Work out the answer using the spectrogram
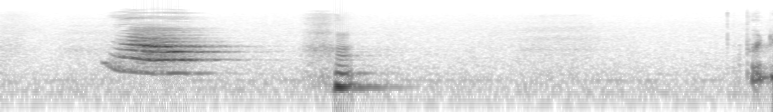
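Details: Pet lilac-crowned amazon indoors giving a loud, drawn-out cat-like meow with a harsh harmonic tone, followed by a short clipped note; a person speaks softly nearby.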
